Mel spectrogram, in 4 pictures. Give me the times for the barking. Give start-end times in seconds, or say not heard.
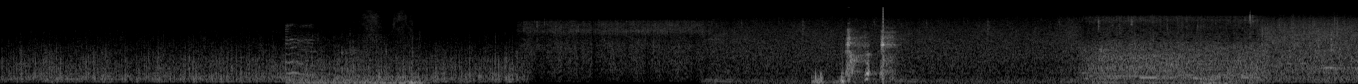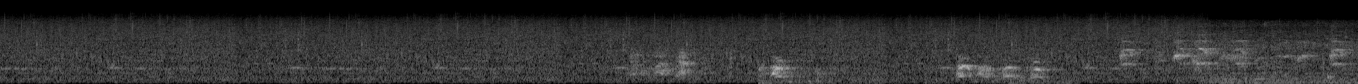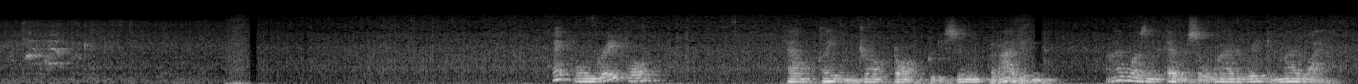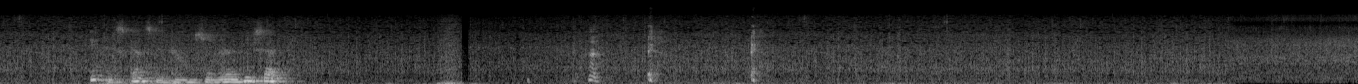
19.9-28.1.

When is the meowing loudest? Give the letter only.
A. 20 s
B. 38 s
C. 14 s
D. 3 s
D.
